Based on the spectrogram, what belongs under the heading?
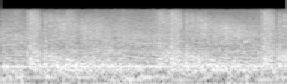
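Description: A dense, continuous rumble of loud booms and blasts as a series of large colorful balls released by the Joker explode one by one, one explosion rolling into the next with heavy low-end thunder and crackling debris, no voices present.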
